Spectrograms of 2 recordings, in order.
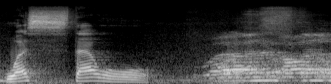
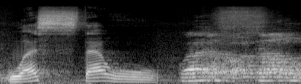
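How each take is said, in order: The two takes are said the same way.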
